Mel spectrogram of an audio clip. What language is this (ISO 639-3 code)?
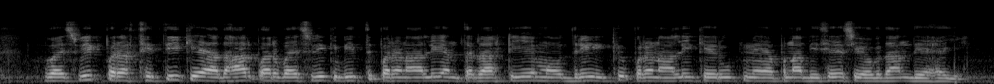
mag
